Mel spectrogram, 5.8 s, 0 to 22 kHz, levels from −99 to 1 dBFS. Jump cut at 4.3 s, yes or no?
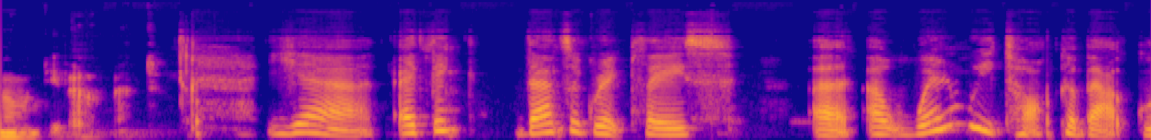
yes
